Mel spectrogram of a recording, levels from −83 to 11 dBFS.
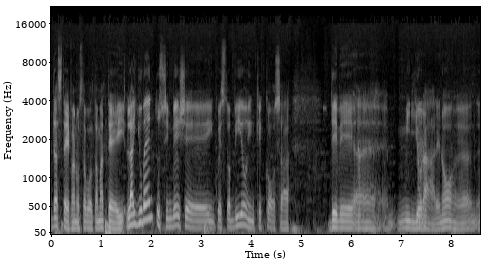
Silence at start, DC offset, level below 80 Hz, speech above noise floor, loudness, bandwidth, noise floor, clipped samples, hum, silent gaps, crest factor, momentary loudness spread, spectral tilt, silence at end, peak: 0 s; under 0.1%; -42 dBFS; 23 dB; -25 LUFS; 19 kHz; -49 dBFS; under 0.1%; none; none; 20 dB; 12 LU; -5 dB/octave; 0 s; -6 dBFS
